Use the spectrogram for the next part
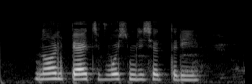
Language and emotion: Russian, neutral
